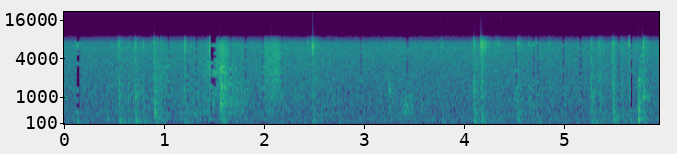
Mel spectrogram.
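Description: Rapid, irregular clicking of a computer keyboard as someone types, close and fairly quiet, with short pauses between bursts of keystrokes and no talking.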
